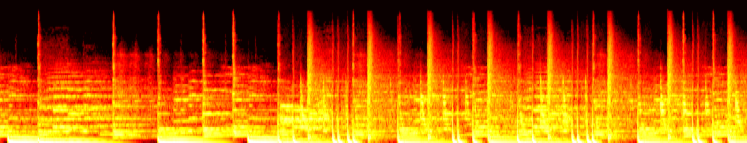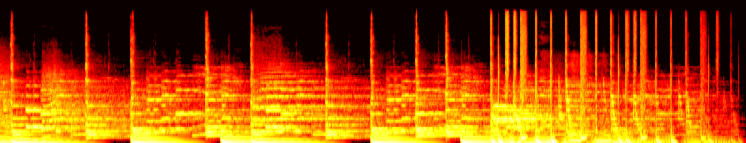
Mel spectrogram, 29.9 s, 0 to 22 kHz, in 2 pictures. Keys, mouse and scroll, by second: 1.8 click, 3.1 drag, 8.8 middle click, 10.3 drag, 11.2 click, 16.8 middle click, 17.4 right click, 17.6 middle click, 18.3 drag, 19.2 drag, 21.5-21.8 middle drag, 22.4 click, 22.7-23.2 middle drag, 23.7-24.7 drag, 24.9-26.4 middle drag, 27.0-28.3 drag, 28.4-29.8 middle drag.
